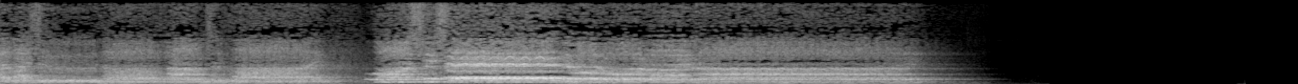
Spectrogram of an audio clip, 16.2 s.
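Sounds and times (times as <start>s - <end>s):
a cappella hymn: 0.0s - 12.2s.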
